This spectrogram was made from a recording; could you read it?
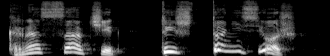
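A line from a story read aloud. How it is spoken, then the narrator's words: Indignant yell. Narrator (Russian): возмущенно завопила Дейзи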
